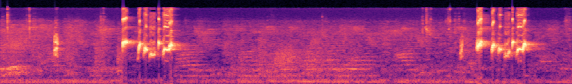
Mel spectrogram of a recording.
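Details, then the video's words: Training recording of a red-whiskered bulbul singing at morning: a short note, then two lively chattering-whistled phrases about four seconds apart over faint low background noise. "Luyện Giọng Chào Mào Hót Sáng Kích Chào Mào Bổi"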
